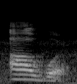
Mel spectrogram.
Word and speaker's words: hour: It's because H is silent and we pronounce this word as hour, and hour is giving us the sound of a.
